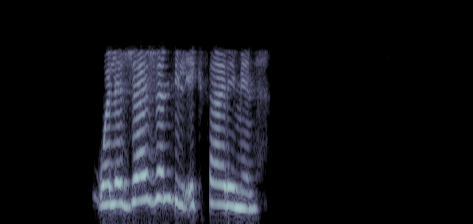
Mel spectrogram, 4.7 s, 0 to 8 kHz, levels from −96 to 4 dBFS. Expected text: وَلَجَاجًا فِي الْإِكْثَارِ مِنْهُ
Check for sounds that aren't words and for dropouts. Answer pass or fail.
pass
